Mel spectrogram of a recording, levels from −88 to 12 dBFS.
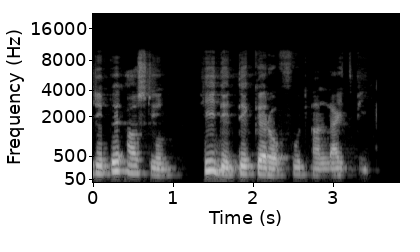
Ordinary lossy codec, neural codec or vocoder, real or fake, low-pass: none; none; real; 9.9 kHz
